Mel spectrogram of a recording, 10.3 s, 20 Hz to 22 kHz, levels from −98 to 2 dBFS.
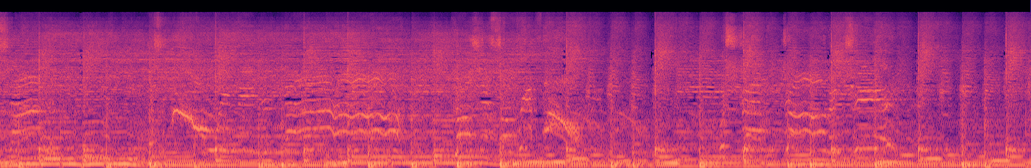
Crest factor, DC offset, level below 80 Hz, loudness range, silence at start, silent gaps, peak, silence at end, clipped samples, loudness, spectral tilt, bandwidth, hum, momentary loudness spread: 18 dB; under 0.1%; -34 dBFS; 1 LU; 0 s; none; -4 dBFS; 0 s; under 0.1%; -21 LUFS; -3.5 dB/octave; 16.5 kHz; none; 3 LU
